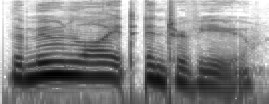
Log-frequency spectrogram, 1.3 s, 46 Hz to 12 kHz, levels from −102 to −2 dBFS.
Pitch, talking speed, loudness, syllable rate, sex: 170 Hz, 135 wpm, -15 LUFS, 5.1 syllables/s, female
